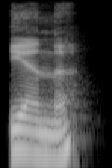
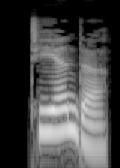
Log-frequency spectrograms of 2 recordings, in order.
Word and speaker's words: tienda: Oh, Okay, so I said it right. Tienda. Hold on, let me. This is the. This is how you pronounce it. – Tienda.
